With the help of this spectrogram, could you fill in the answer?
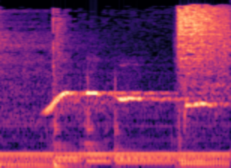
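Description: A single clear whistled note glides upward and then holds steady for about a second, prominent over a constant low droning background.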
